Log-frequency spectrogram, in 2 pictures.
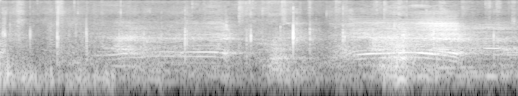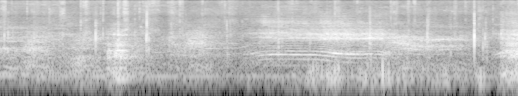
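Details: Murrah buffalo on a dairy farm in Karnal, India, in its second lactation, lowing in several long, tonal moos with rich harmonics, separated by pauses, over background voices and clattering farm noise.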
